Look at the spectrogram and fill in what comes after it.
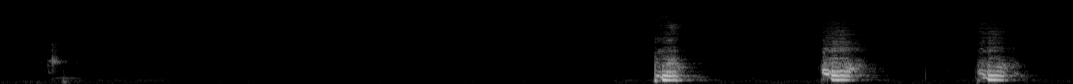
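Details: Vizsla dog with bronchitis following a cold or flu, now on antibiotics: three harsh, honking coughs after a faint gag; canine bronchitis cough with gagging.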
